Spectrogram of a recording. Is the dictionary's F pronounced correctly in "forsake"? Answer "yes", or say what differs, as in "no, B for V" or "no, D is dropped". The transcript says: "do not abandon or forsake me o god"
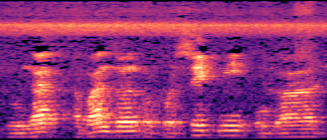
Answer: no, P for F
